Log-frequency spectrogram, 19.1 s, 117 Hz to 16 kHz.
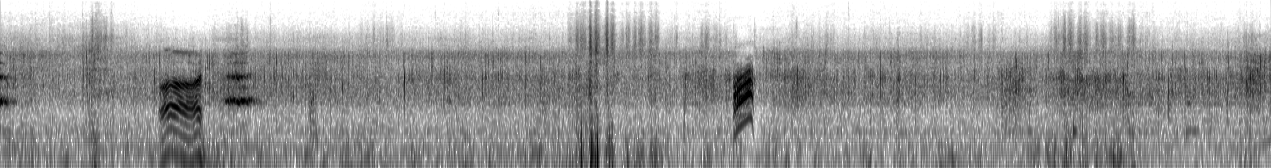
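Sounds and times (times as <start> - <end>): bike tyres rolling on gravel: 0.0 - 19.0
wavering call: 11.0 - 11.4.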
